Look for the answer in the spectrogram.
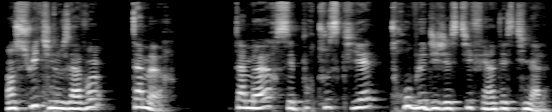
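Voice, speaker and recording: A woman's voice: fairly high pitch, normal speed, dark tone, slight background noise. A woman who works as a wellness advisor, casually explaining essential oil products for children to the camera in a chatty way, often correcting herself as she goes.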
